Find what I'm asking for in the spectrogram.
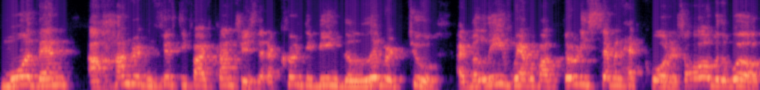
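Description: Speaking at a moderate pace with hardly any pauses, a man with a high voice is heard with audible room echo against a quiet background. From Germany. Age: 30s. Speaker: network marketing presenter. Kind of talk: sales pitch. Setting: video call. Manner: animated. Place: home room.

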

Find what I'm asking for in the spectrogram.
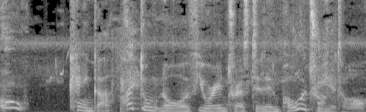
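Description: A man uses a put-on, high-pitched character voice. He speaks at a moderate pace over clear background noise. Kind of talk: audio drama performance.

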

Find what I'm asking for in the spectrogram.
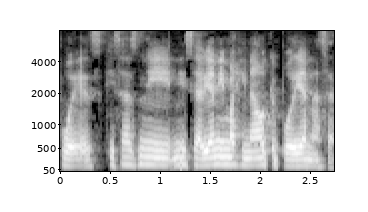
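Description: The background is quiet. A woman talks at a moderate pace with fairly even intonation. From Guatemala. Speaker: robotics engineer. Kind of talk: interview. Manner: halting, many repetitions. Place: home room. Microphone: earbuds.

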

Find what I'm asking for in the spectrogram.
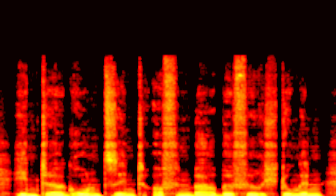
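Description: A man's dark, mellow tone comes through in a very clean recording, dry and close with no echo and a silent background. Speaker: news presenter. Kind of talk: news reading. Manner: slow; formal.

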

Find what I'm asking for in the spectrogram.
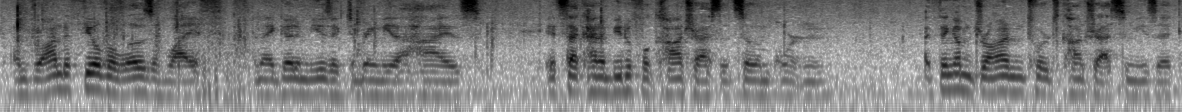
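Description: Over noticeable background noise, someone speaks in an American accent at a fairly quick pace. The intonation is monotone and flat. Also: man. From US South. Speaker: college student; student essay reader. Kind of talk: reading aloud. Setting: stage with audience. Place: classroom. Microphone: camera far.

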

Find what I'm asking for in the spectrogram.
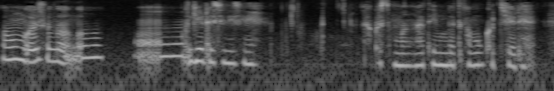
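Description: There is noticeable background noise as a woman talks, her pitch varying in an ordinary way. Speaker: ASMR roleplayer playing a grumpy wife. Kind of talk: heated argument, roleplay. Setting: roleplay with the listener as her partner, meant for earphones. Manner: irritable, sulky, snappy; whiny, petulant, bickering.

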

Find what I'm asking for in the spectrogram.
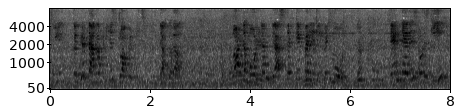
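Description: A woman talks at a very fast pace. Loud background noise is present. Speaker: workshop trainer. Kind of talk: lecture.

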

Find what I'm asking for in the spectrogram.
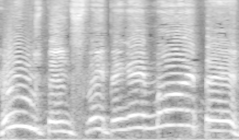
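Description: A put-on character voice plays out over clear background noise. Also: man. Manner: growling.

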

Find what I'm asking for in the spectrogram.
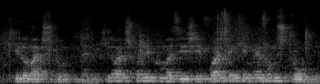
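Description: A man talks at a fairly high pitch with ordinary pitch variation. Audible room echo and light background noise surround him. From Upper Bavaria, Ebersberg district. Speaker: local politician. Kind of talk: political speech. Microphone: camera far.

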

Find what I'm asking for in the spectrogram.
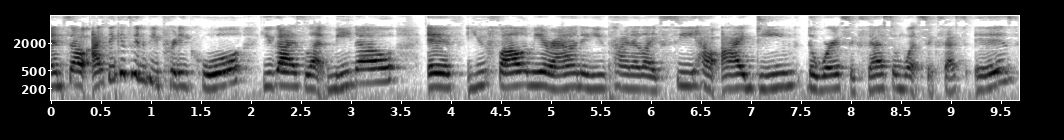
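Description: With hardly any pauses, a woman talks at a fairly high pitch, her loudness swinging widely. Pitch varies in an ordinary way, and the background is quiet. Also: moderate pace. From New Jersey. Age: 20s. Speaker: vlogger and occupational therapy student; vlogger. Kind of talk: casual vlog talk to camera. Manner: animated. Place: home room. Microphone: phone near.

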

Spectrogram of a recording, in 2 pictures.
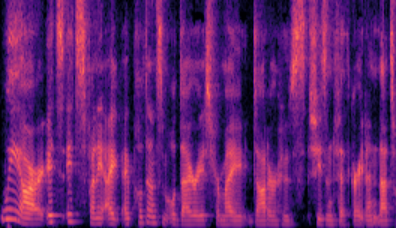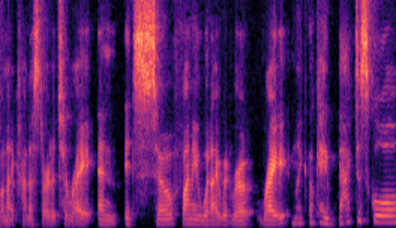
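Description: A woman's fairly low voice with ordinary pitch variation, moderate pace and hardly any pauses, over a quiet background. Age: 40s. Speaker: physical therapist and podcast host. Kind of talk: casual interview chat; scripted outro. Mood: amused, reminiscing. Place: home room. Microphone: studio mic.

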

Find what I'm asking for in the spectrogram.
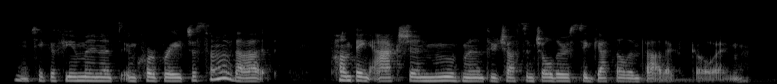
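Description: A woman with a fairly low pitch, ordinary pitch variation, a moderate pace and a normal speaking voice. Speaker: yoga teacher. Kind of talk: guided yoga class, calm cueing. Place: home room.

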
